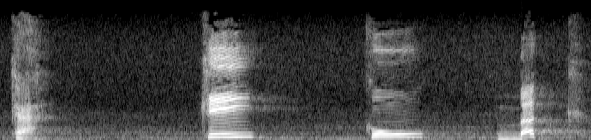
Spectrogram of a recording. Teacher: Diucapkan dengan mengangkat pangkal lidah kita ke posisi di depan huruf qaf. K. Diucapkan dengan mengalirkan nafas kita. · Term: huruf K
